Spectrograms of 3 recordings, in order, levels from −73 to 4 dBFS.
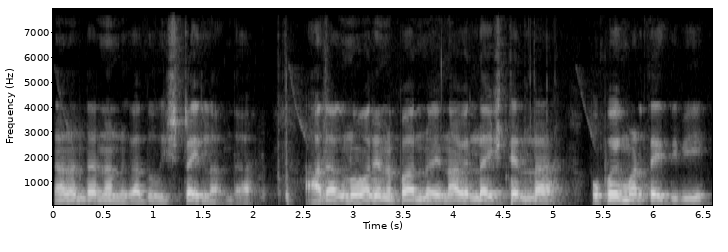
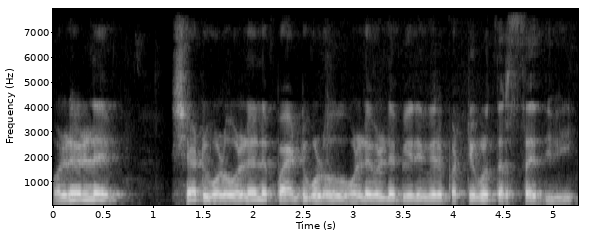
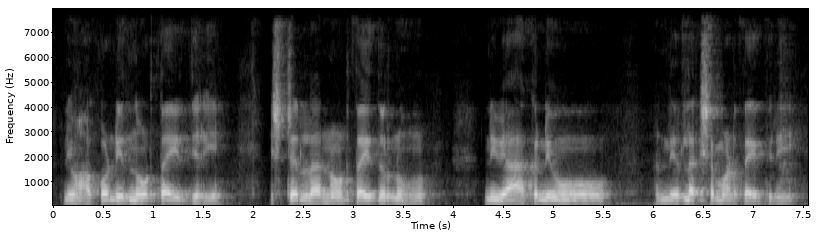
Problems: background sounds at intervals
